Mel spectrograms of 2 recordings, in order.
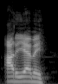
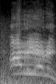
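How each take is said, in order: First: Said in the usual way. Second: ADEYEMI yelled high and loud; celebratory shout. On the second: Real, not acted. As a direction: shout the scorer's name in celebration. Celebrating, then tells himself calm down.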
